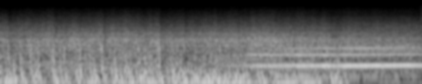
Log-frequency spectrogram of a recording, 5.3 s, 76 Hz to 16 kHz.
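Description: A Lamborghini Countach travels at 180 mph, giving a loud, steady engine roar with strong rushing wind and road noise throughout. A sustained drone grows more pronounced toward the end.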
